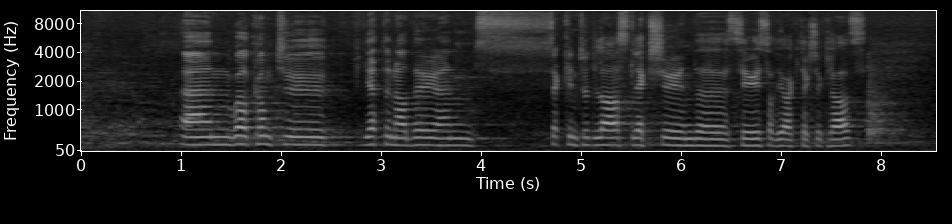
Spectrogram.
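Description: A man speaks calmly through a microphone in a room with some echo.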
